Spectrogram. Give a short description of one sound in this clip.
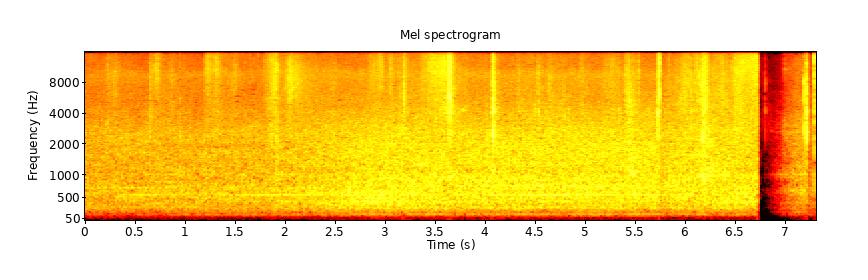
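Metal cans clink together as a hand pulls one from a shelf.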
